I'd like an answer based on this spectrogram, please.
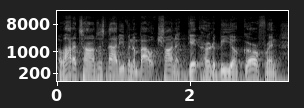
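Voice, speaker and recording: A man speaks fairly quickly, with audible room echo and noticeable background noise around him. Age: 30s. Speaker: podcast guest. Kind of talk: casual debate. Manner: halting.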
